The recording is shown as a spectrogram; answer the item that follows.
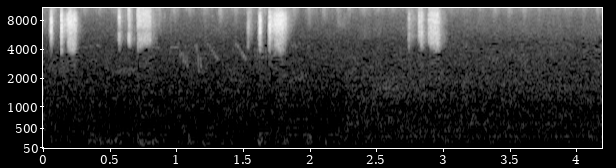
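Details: Eastern banded grasshopper (Arcyptera microptera) at Zalahalap, Hungary, on 18 July 2022: short bursts of high, dry rasping stridulation in uneven groups, with quieter ticking between them.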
